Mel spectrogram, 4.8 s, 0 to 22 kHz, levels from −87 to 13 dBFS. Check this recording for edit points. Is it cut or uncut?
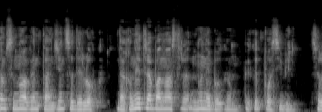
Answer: cut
